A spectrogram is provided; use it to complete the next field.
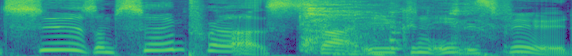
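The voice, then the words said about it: Impression of an ex-boyfriend's voice. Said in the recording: “Is that what he sounded like? ... Quite a good impression.”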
